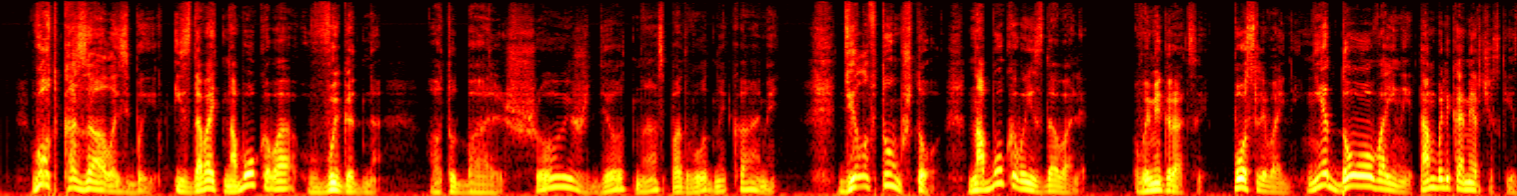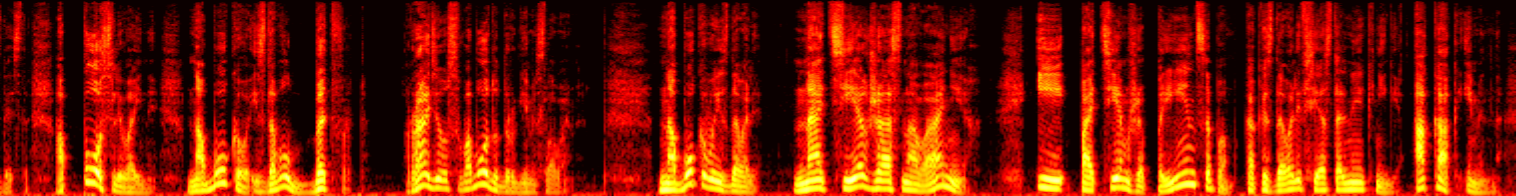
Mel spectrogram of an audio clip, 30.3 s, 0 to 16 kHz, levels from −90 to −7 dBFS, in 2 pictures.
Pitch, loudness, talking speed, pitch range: 125 Hz, -24 LUFS, 115 wpm, 90-155 Hz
